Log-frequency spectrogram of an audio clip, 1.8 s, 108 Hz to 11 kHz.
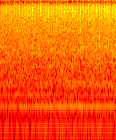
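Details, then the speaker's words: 2013 Honda City 1.5 V i-VTEC petrol sedan, automatic, about 10,000 km: smooth, steady idle hum with no ticks, knocks or misses; no smoke or vapour from the engine. Normal idle. "ไม่มีควันไม่มีไอครับถ้ามีควันมีไอเนี่ยมันจกระเด็นติดตามขอบพวกเนี้ยนี่ครับมันจกระเด็นติดตามขอบนะครับไม่มีไอนะครับเครื่องดีนะครับ"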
